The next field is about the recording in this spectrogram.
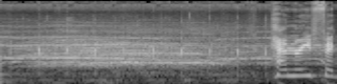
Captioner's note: audience cheering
